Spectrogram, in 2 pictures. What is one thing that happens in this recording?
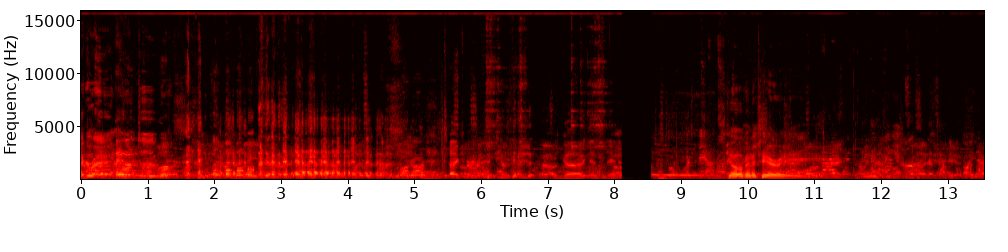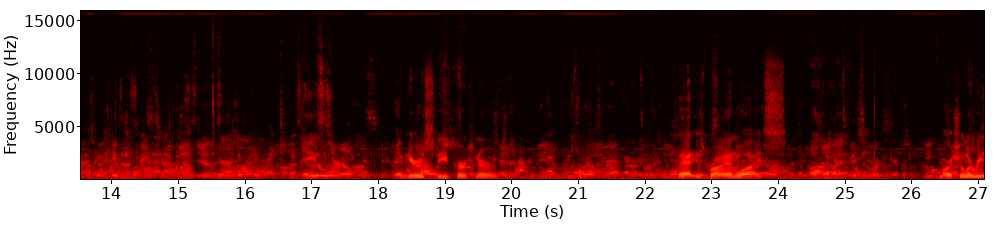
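A crowd of adults chatters loudly all around.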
